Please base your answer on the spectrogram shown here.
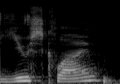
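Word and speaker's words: Joost Klein: said his name is Yus Klein yeah it's spelled like juice it's like j o o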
